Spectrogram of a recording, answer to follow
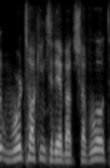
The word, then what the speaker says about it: Shavuot: generations have been however in modern hebrew the name is shavuot that is the name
